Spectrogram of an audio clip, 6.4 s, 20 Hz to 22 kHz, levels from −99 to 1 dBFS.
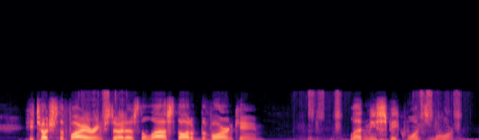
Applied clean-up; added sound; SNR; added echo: neural separator model SepFormer DNS4.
